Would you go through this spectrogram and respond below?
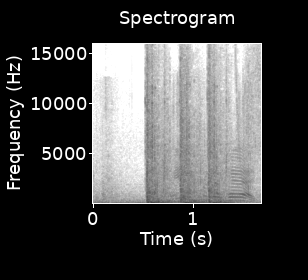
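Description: Several heavy gunshot blasts from Fallout 4 gameplay, three loud broadband bursts in quick succession after a quiet start, with a faint ringing tail at the end.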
